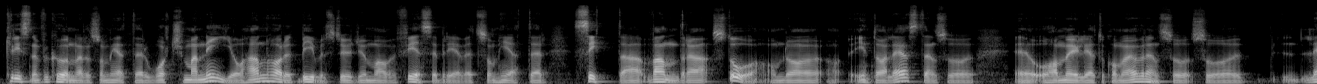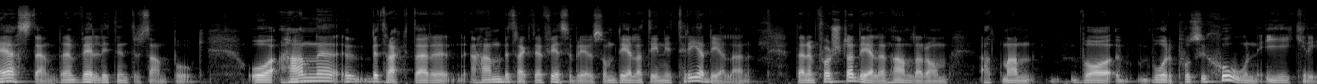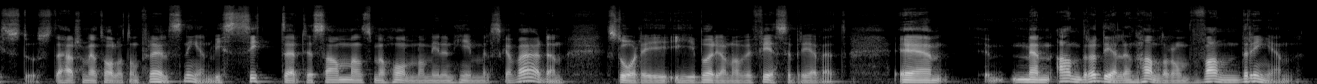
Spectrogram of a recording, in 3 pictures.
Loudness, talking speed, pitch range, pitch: -23 LUFS, 145 wpm, 90-115 Hz, 100 Hz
